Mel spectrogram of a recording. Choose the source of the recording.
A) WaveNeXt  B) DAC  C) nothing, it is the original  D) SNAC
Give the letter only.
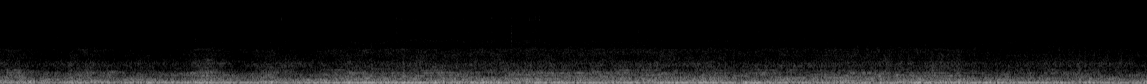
D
